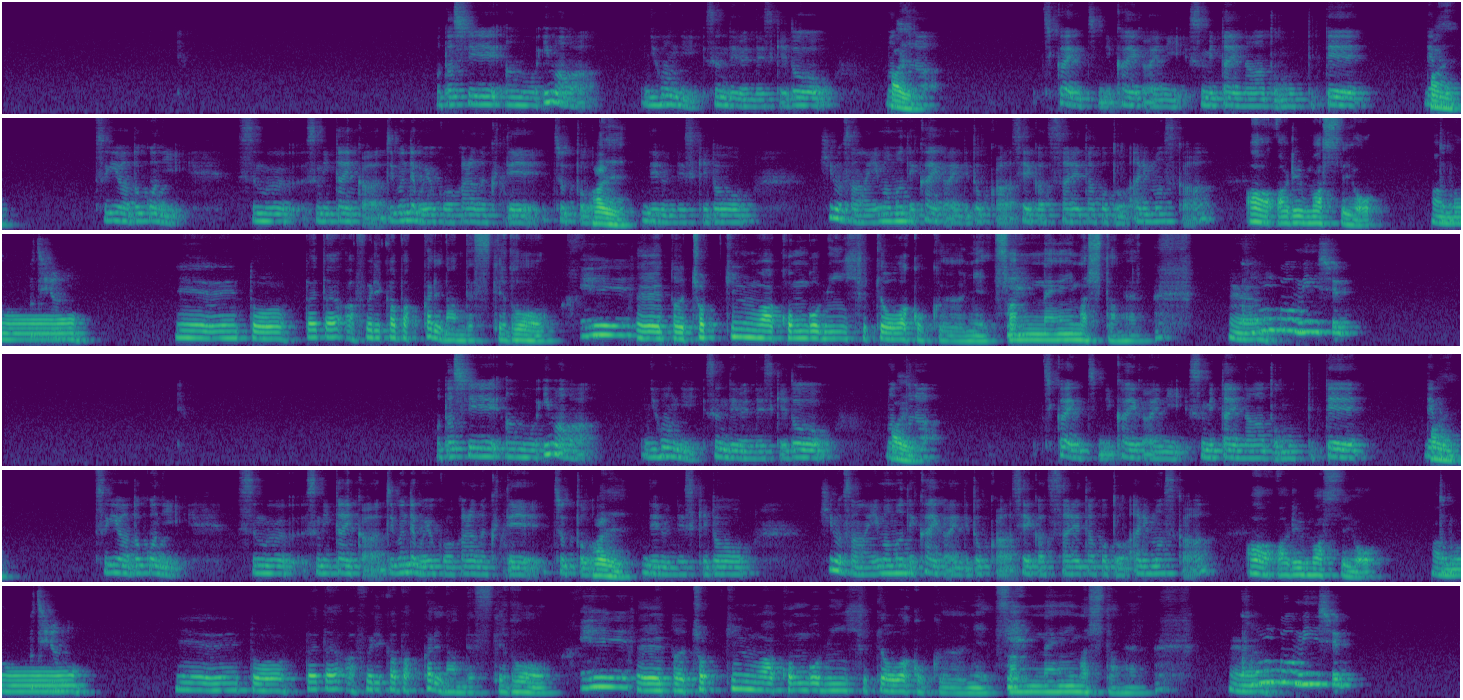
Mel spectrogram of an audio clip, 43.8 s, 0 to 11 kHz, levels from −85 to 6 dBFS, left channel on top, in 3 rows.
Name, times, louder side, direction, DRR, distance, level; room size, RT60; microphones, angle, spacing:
voice 1, 4.4-5.9 6.4-8.2 8.8-9.3 10.6-12.9 13.2-13.6 14.2-14.5 15.5-16.7 17.0-20.5 21.0-22.4 22.8-26.6 29.0-29.1 29.5-29.8 35.0-35.5 39.2-39.4 41.6-42.6, right 1 dB, 10° right, 2.6 m, -32 dB
voice 2, 8.9-9.2 14.3-14.6 20.5-20.8 27.0-28.3 28.9-30.0 30.9-34.6 35.5-41.1 41.4-41.8, left 2 dB, 80° left, 1.3 m, -27 dB
16.0 x 11.5 x 2.3 m
head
